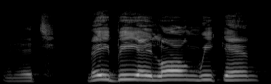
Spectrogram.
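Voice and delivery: ordinary delivery

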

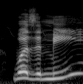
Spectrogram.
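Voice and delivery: put-on high, loud childlike question; a little surprised. A narrator's reading. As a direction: innocent small child taken aback. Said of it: "a little surprised".

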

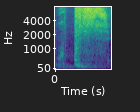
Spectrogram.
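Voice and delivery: voiceless swung-shovel noise; airy mouth sound effect; imitated shovel whoosh. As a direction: make the whoosh of a swing. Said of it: "he went".

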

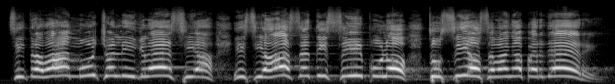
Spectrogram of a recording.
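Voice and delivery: high, loud, slow hammed-up rebuke; scolding shout. Preacher imitating Christians shouting back at him, loud and slow. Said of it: "es como si me gritaran".

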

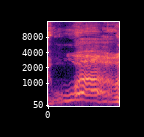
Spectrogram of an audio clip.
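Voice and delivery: long, high-pitched wonder; softly stretched high gasp of amazement; mock awestruck. Tripping Eve sees all the planets, high and awestruck.

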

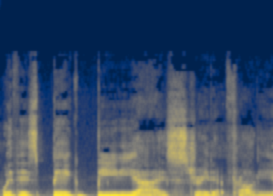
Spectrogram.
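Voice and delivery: hushed storyteller whisper; bedtime-story narrator whispering the scary part; suspense whisper. A narrator's reading. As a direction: drop to a whisper to build suspense. Suspense as gator stares.

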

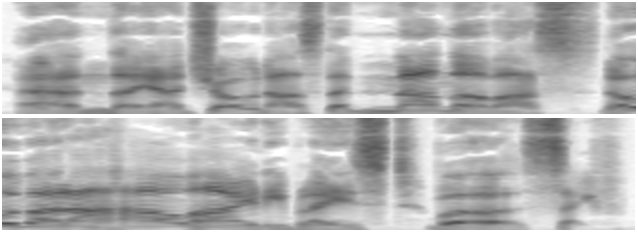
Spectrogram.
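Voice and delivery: solemn, rising dramatic address; grave alien speaker. Acted. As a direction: speak like a defeated alien general. Narrating an alien's grave speech.

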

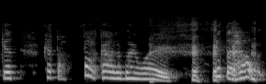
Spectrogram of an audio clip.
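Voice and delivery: high, loud mock yell of an exasperated performer; imitated yelling. Actress yelling at extras in her way, imitated high-pitched yell. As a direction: yell it, mimicking a furious co-star. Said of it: "you can hear her yelling".

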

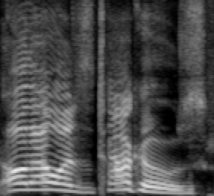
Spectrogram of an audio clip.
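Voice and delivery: high, drawn-out French guy cry; mock French guy. French guy hit by taco cake, mock dismay. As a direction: wail it slowly as a silly French guy. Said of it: "one of the French guys, like".

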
